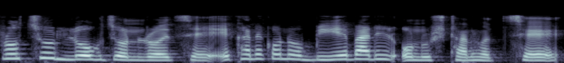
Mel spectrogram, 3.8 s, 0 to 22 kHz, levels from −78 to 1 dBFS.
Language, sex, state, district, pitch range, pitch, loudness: Bengali, female, West Bengal, Paschim Medinipur, 200-265 Hz, 235 Hz, -18 LUFS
